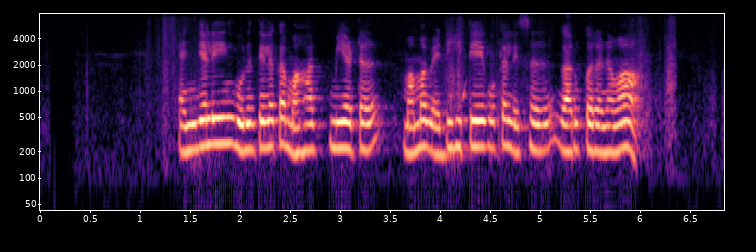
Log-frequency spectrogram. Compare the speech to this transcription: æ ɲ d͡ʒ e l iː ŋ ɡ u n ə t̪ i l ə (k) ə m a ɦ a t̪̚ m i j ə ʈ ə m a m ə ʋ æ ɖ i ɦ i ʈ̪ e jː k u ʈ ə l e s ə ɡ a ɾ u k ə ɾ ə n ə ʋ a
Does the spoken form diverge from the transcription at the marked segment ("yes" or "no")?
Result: no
